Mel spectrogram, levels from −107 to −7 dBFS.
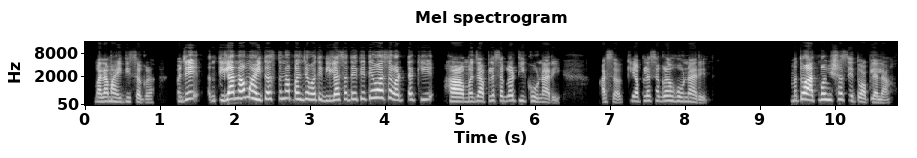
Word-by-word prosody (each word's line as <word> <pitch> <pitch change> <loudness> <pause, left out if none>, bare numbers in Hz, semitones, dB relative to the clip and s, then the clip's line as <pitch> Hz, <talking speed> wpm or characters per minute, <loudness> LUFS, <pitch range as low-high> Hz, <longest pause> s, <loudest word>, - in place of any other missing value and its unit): मला 235 +1 +2
माहिती 230 -2 -4
सगळं." 180 -4 -8 0.3
म्हणजे 345 +10 +6 0.3
तिला 360 +6 +9
ना 410 +1 +6
माहित 365 -1 +5
असतं 385 +2 -10
ना, 415 - 0
पण 370 -2 +2
जेव्हा 350 -2 0
ती 345 - -4
दिलासा 325 +5 0
देते 375 +1 -6
तेव्हा 440 +1 +4
असं 425 -1 -2
वाटतं, 320 +1 0
की 335 0 -8 0.3
हा 240 -1 +7
म्हणजे 240 +3 -4
आपलं 260 +4 -3
सगळं 275 +2 -2
ठीक 265 -1 -11
होणार 215 -5 -4
आहे. - - -15 0.6
असं - - -11
की 270 - -9
आपलं 270 +3 -3
सगळं 275 0 -4
होणार 235 -6 -6
आहे 165 - -13 1.2
मग 280 - -11
तो 360 - +1
आत्मविश्वास 330 +1 +3
येतो 255 -5 -7
आपल्याला. 180 -5 -6
275 Hz, 200 wpm, -22 LUFS, 240-350 Hz, 1.2 s, तिला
